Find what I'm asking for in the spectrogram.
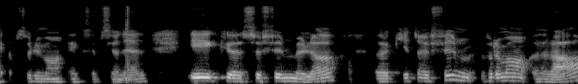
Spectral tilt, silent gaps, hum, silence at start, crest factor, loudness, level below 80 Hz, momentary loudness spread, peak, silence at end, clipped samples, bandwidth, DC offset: -5.5 dB/octave; none; none; 0 s; 18 dB; -24 LUFS; -64 dBFS; 17 LU; -6 dBFS; 0 s; under 0.1%; 16 kHz; under 0.1%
